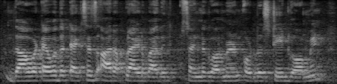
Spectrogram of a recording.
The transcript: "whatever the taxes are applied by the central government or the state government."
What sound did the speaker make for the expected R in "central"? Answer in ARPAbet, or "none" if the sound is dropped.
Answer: none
